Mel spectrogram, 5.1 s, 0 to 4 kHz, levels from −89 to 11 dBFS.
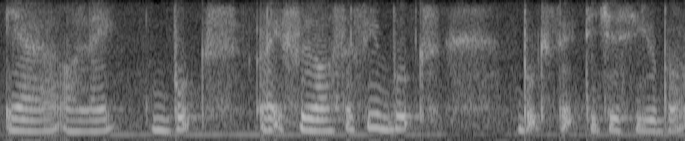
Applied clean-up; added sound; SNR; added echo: none; none; none; none.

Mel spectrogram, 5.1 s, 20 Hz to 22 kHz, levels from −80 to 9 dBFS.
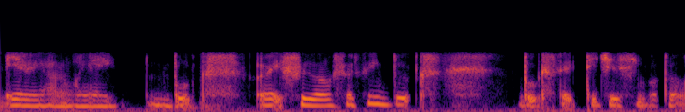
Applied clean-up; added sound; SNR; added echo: neural diffusion model UNIVERSE++.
